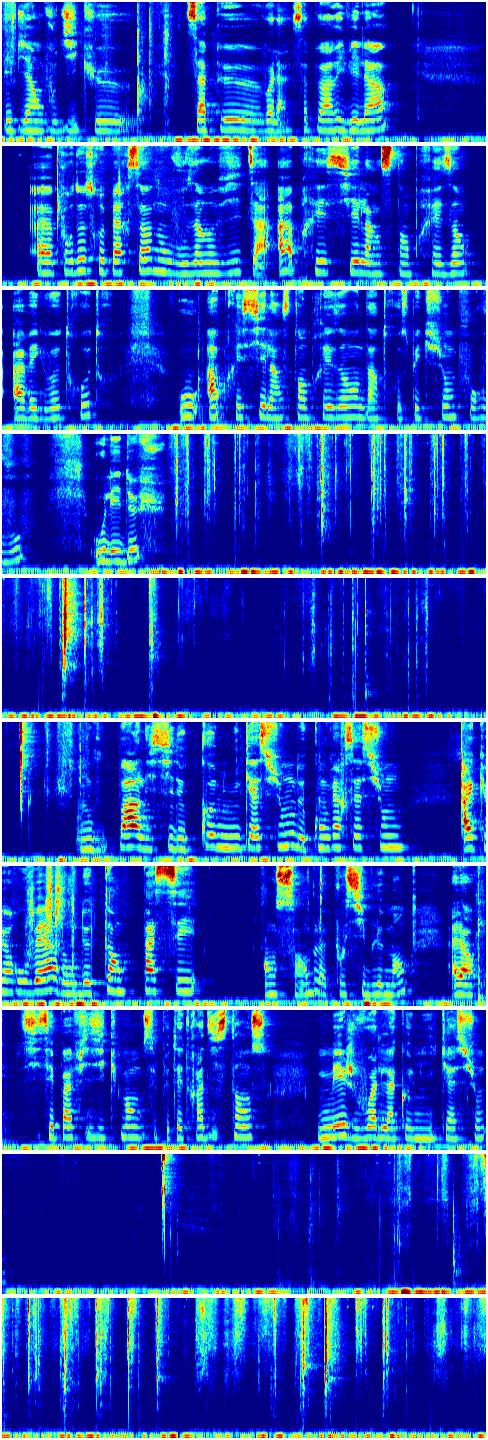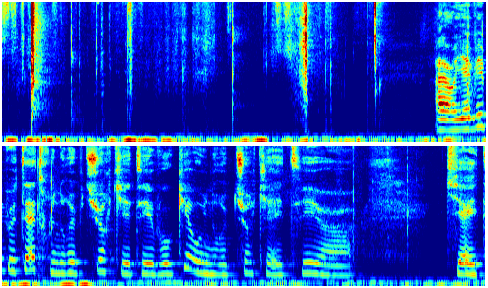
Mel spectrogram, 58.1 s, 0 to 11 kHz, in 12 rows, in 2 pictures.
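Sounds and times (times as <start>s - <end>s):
steady low hum: 0.0s - 58.0s
cards being shuffled by hand: 1.4s - 1.9s, 16.2s - 25.3s, 29.1s - 30.1s, 41.4s - 52.2s.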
